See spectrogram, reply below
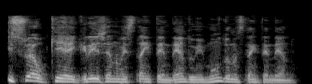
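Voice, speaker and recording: A man preaching a sermon, emphatic and animated, acting out the quotes he tells. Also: medium pitch, very fast, husky.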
